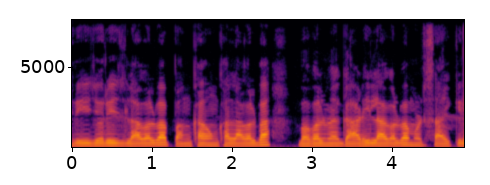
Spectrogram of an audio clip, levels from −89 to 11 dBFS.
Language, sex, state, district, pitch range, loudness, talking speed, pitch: Bhojpuri, male, Bihar, Muzaffarpur, 130-140 Hz, -17 LUFS, 195 wpm, 140 Hz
